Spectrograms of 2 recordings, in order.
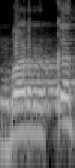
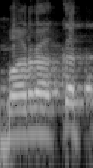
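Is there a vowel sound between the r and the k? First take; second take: No; Yes. First: The r closes the first syllable with no vowel. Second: A short a vowel follows the r. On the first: This is the Urdu way of reading it. "अगर उर्दू में आप उसी को पढ़ेंगे तो" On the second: This is the Arabic way of reading it. "अरबी में पढ़ेंगे तो"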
